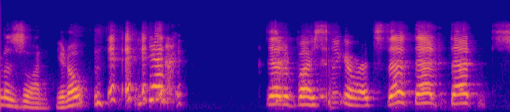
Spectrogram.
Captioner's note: laughing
